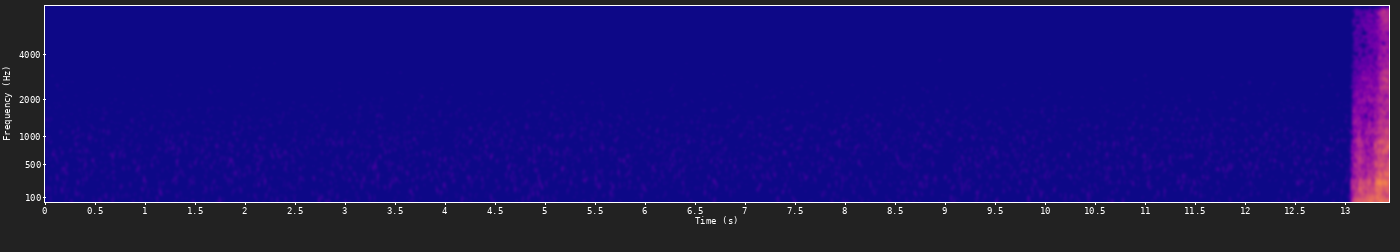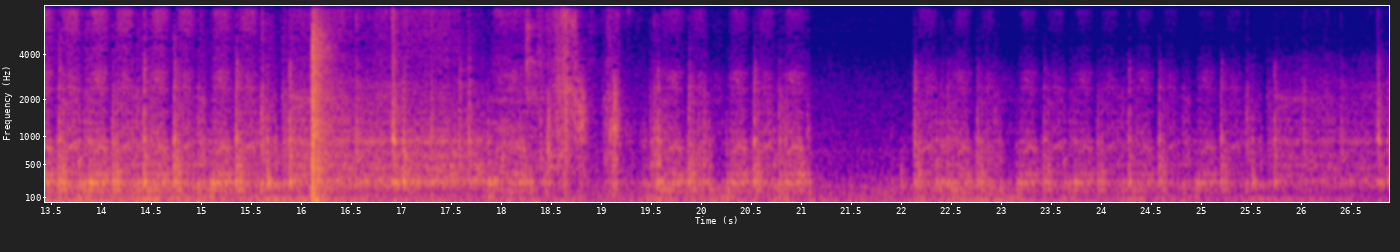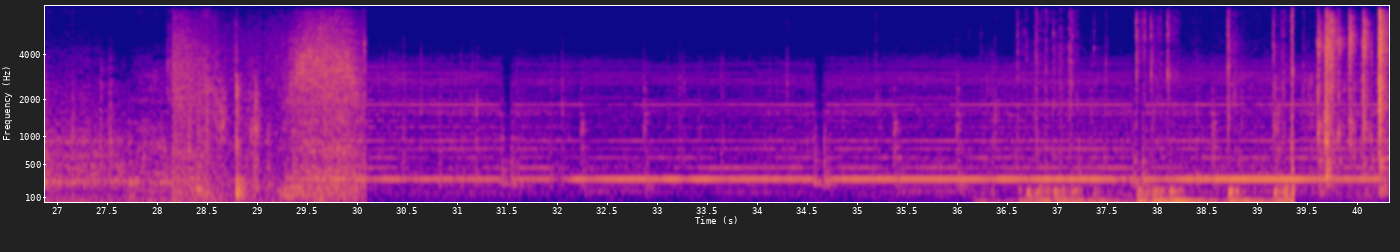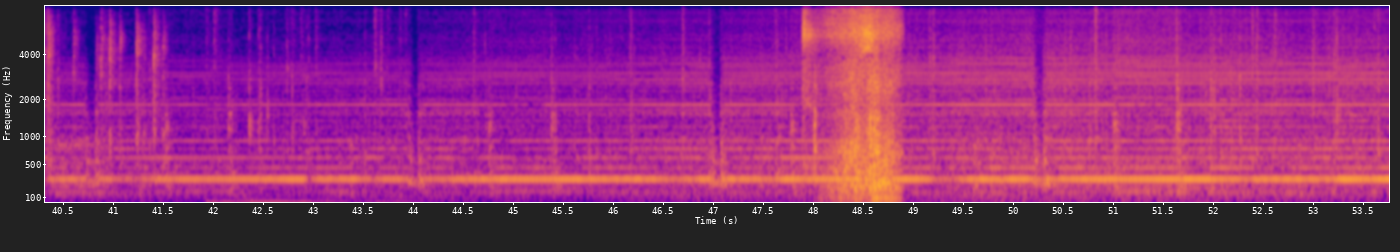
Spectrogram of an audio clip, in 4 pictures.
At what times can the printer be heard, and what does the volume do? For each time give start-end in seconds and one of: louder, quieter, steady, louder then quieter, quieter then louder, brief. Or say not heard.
13.1-53.7 quieter then louder.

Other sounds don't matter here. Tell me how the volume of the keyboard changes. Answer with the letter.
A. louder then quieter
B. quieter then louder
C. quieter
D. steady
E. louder
A.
